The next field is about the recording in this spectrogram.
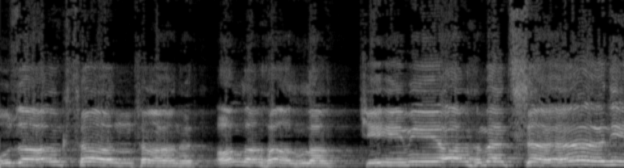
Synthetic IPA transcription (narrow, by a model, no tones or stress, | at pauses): uzɑkt̪ʰɑnt̪ʰɑnɯd̪ | ɑlˠːɑɦɑlːɑ | kʲʰimiæhmæt̪sæ | ni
